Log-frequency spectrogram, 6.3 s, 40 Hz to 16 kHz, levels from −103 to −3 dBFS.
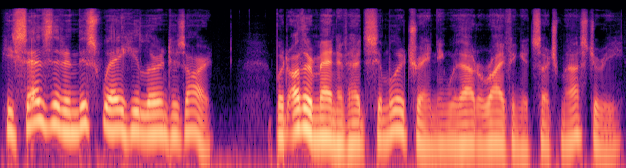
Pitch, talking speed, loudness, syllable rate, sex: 120 Hz, 210 wpm, -20 LUFS, 5.8 syllables/s, male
